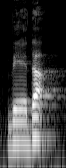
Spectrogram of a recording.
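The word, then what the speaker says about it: वेद: it is actually V in Sanskrit every letter at the end of a word is pronounced with a half elongation of the sound a it is called aarant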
